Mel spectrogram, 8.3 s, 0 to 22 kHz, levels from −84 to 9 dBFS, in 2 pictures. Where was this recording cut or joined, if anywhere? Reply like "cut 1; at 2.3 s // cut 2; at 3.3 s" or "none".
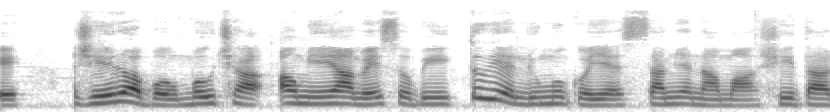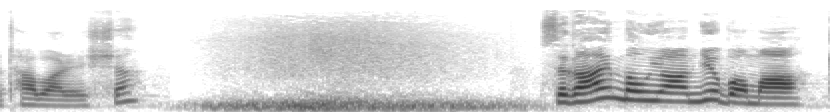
cut 1; at 2.3 s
